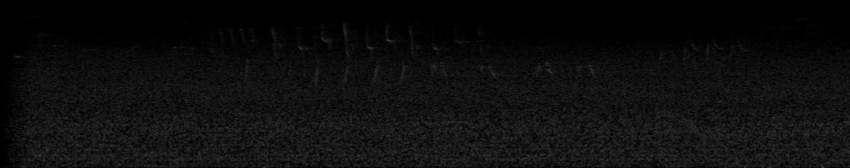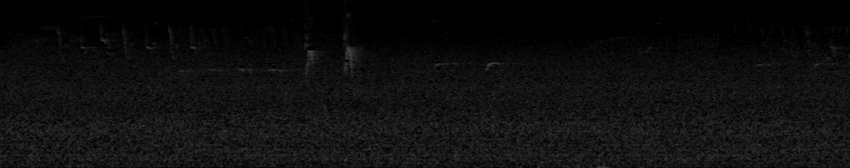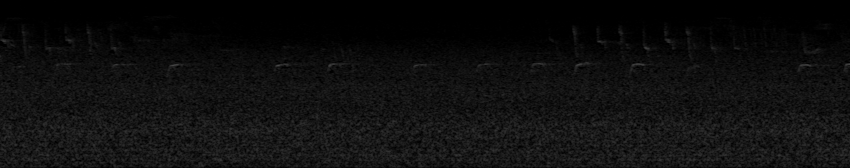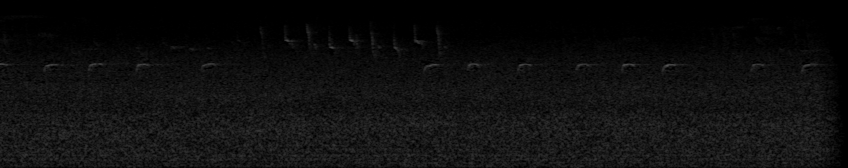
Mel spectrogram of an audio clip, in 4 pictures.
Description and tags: nature river birds
In Setcases, Girona, Spain. Recorded on the balcony of the hotel room in the morning. Our hotel was located close to a water fall. The birds are singing all throughout the clip.
ambience, bird, catalonya, field-recording, girona, nature, setcases, spain, waterfall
